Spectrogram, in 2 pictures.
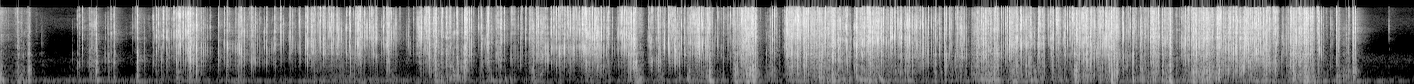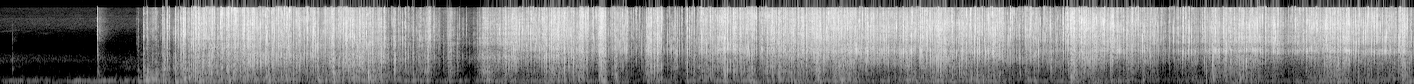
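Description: Clear plastic shrink wrap crinkling and crackling as it is peeled off and crumpled away from a jar, with a short pause about halfway through.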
